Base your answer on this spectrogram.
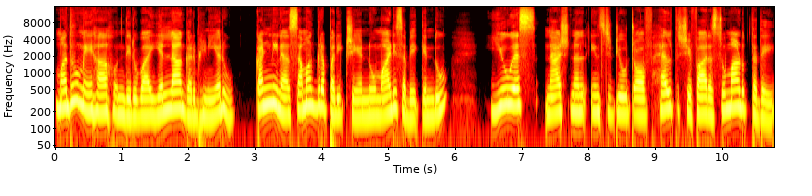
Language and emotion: Kannada, neutral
